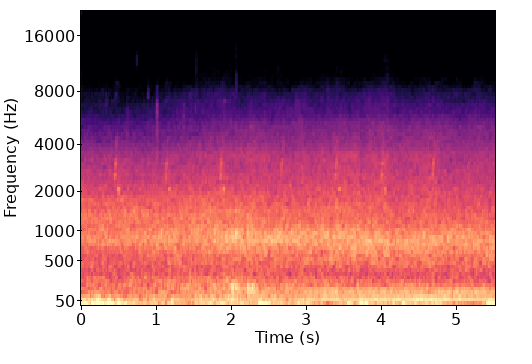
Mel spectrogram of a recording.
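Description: A camper van drives past at a distance with a low engine hum.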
